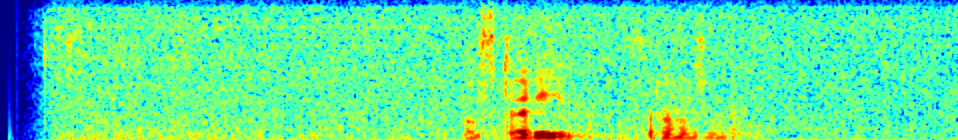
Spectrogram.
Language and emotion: Russian, neutral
